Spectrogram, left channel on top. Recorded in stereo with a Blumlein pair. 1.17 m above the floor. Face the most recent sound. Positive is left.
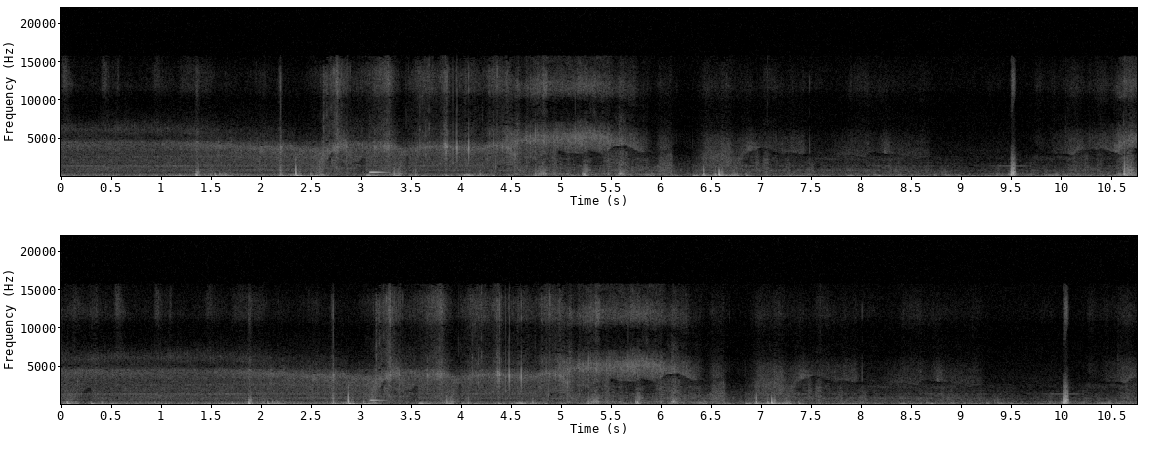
turn(degrees=35)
